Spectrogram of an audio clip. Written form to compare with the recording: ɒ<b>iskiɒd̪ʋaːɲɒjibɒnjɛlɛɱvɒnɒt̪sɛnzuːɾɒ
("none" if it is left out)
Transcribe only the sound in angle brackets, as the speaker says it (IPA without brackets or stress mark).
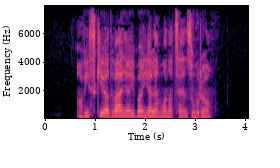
v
